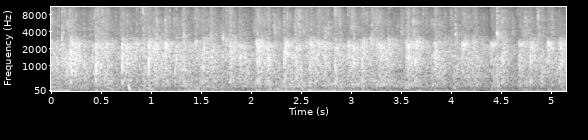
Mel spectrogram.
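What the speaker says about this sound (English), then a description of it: "Let's have an applause again for us." Steady applause fills the room at a palliative care conference, a continuous, even patter of many hands at moderate distance, unbroken for several seconds.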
